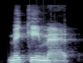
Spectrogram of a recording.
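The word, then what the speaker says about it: MICIMATT: easy to remember it it rhymes with mickey mouse okay it's the mickey matt the military industrial congressional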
